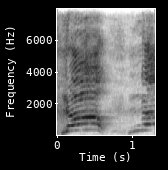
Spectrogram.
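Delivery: high, loud cry of no; loud shout. Real, not acted. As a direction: scream at the screen. Last-lap finish tension.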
